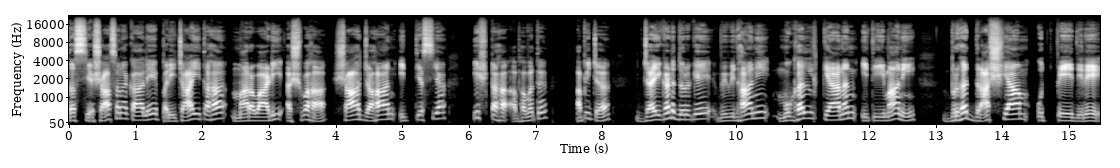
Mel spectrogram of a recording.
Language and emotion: Sanskrit, neutral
